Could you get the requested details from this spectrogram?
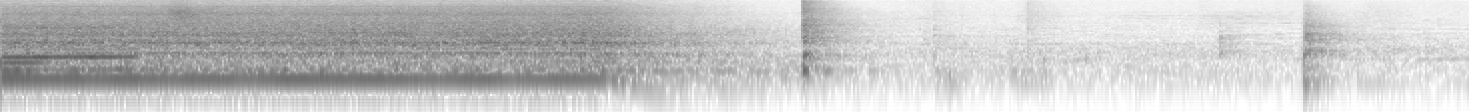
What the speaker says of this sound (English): Keeping small animals or children away from the Vitamix when operating it.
